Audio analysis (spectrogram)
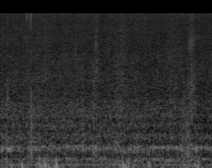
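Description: Honey bees buzz steadily around comb inside a rotten telephone pole during a hive rescue, a faint, continuous droning hum with no voices.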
